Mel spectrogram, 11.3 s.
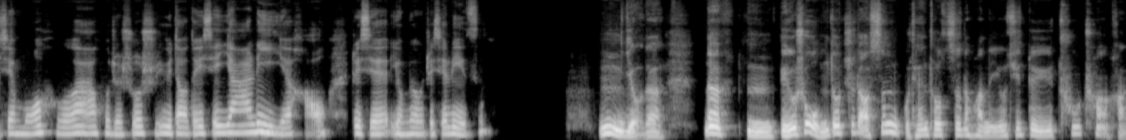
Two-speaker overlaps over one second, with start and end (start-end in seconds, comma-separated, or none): none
